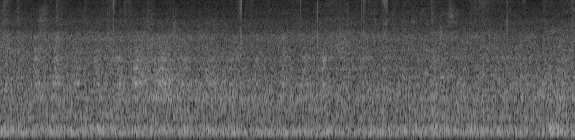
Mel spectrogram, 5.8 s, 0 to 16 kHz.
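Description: Running noise inside a JR Kyushu 811 series electric train car under way between stations: a steady rumble of wheels on the rails with a low steady hum.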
